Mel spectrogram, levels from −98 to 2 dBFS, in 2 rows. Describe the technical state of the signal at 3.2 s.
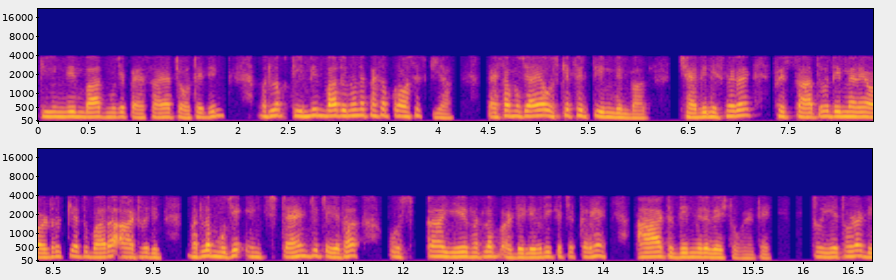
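At 3.2 s the speech is intact, with no fault; it carries the ordinary G.711 telephone coding, so nothing above 4 kHz comes through and only a faint level-following quantisation noise sits beneath it.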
